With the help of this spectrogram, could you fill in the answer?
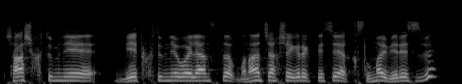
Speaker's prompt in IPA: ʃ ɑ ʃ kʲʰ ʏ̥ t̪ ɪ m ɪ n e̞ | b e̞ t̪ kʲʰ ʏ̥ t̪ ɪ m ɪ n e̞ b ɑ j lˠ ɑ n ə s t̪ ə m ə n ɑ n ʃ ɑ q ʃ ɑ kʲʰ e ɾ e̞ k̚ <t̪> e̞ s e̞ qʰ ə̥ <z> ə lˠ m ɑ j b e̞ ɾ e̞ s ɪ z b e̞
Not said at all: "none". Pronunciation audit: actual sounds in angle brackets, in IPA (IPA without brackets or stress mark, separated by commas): d̪, s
